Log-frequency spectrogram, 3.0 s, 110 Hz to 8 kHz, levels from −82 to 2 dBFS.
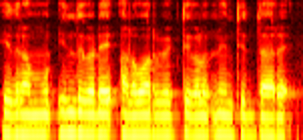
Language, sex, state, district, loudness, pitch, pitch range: Kannada, male, Karnataka, Koppal, -14 LUFS, 120 Hz, 115-125 Hz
